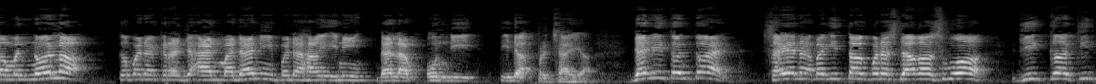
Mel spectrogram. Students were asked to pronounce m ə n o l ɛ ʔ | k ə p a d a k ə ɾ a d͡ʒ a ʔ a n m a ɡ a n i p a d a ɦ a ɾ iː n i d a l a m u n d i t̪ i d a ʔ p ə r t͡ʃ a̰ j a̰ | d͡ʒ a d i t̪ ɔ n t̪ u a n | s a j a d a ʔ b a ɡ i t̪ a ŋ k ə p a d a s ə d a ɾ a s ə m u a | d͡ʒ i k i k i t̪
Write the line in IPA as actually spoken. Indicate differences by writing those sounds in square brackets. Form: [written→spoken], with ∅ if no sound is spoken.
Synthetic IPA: m ə n o l [ɛ→a] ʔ | k ə p a d a k ə ɾ a d͡ʒ a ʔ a n m a [ɡ→d] a n i p a d a ɦ a ɾ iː n i d a l a m u n d i t̪ i d a ʔ p ə r t͡ʃ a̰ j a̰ | d͡ʒ a d i t̪ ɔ n t̪ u a n | s a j a [d→n] a ʔ b a ɡ i t̪ a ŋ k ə p a d a s ə d a ɾ a s ə m u a | d͡ʒ i k [i→a] k i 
